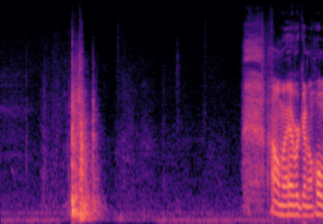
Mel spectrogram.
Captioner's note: door thudding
